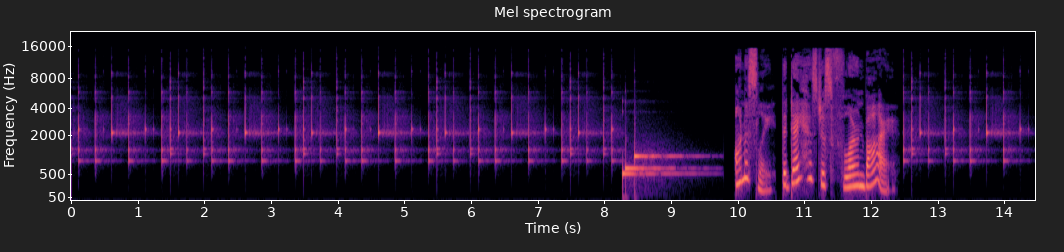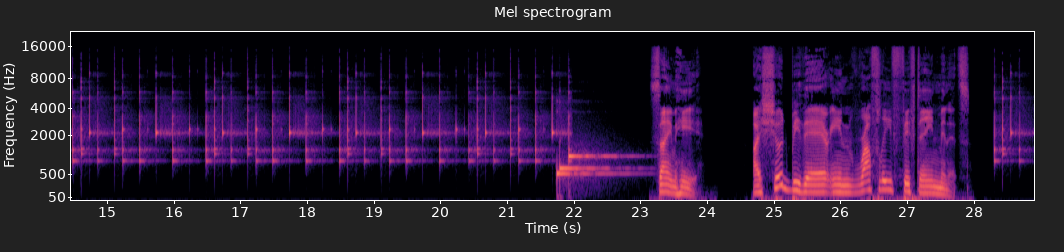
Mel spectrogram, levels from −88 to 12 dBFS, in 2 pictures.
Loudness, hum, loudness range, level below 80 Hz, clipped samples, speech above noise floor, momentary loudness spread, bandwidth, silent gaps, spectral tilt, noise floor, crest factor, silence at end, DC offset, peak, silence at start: -24 LUFS; none; 12 LU; -52 dBFS; under 0.1%; 61 dB; 18 LU; 16 kHz; 9.79-9.92 s; -4 dB/octave; -81 dBFS; 22 dB; 0.15 s; under 0.1%; -2 dBFS; 0.1 s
